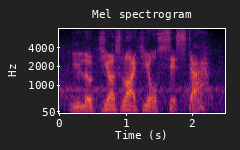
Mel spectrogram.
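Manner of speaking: loud, booming minotaur roar. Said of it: "the Minotaur says to you".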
